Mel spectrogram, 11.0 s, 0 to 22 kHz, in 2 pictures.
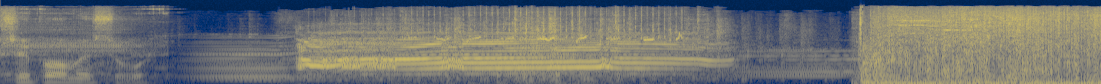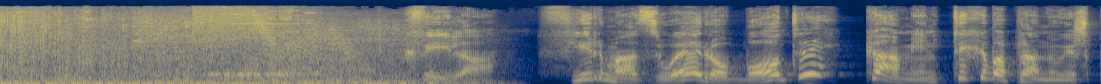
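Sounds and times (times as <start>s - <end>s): cartoon explosion blast: 4.3s - 7.7s.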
